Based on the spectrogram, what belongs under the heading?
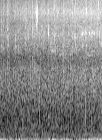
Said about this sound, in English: But for now, the rains really want me to just push on through. I don't know if you can hear that.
